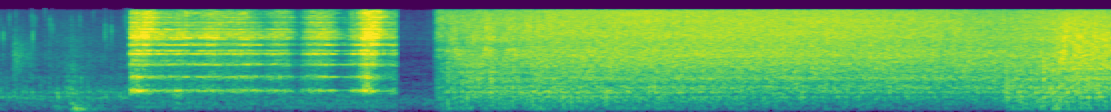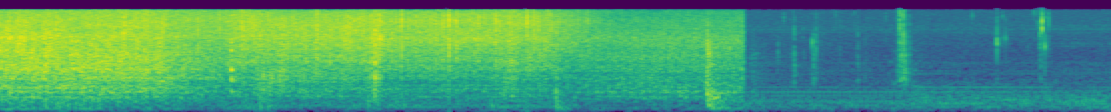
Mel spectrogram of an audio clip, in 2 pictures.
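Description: Arborio rice sizzling and steaming in a hot frying pan: a loud, steady hiss lasting about seven seconds that cuts off suddenly. Just before it comes about a second of a brief pitched ringing tone.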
